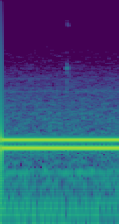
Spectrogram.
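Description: A steady electronic phone tone drones evenly in the video game OneShot, a single unbroken hum with no voices.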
